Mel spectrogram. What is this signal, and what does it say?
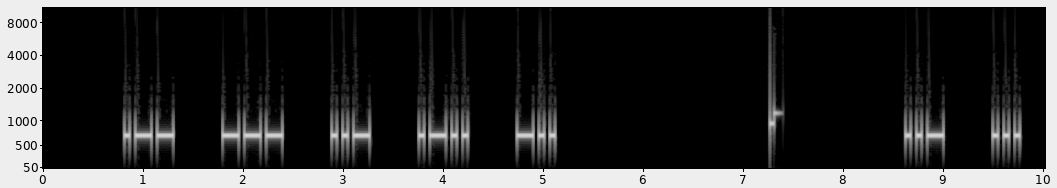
Morse code, heard as a keyed tone, about 22 wpm, spaced as for 13 wpm, 690 Hz. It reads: WOULD US
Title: 3x Character Spacing - Top 300 Words - 22wpm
